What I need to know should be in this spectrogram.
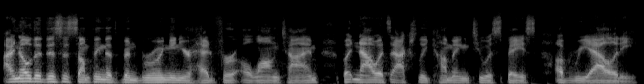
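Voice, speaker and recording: A man's voice: low voice, brisk, fairly bright tone, no room sound, clean studio sound. A man hosting a casual conversation podcast, asking friendly, long and rambling questions. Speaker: podcast host, interviewer. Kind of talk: casual interview chat.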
